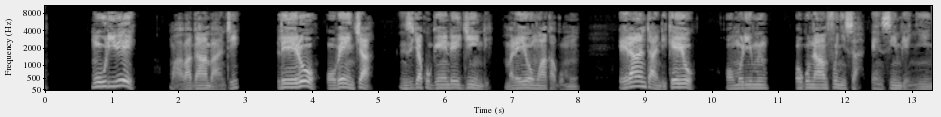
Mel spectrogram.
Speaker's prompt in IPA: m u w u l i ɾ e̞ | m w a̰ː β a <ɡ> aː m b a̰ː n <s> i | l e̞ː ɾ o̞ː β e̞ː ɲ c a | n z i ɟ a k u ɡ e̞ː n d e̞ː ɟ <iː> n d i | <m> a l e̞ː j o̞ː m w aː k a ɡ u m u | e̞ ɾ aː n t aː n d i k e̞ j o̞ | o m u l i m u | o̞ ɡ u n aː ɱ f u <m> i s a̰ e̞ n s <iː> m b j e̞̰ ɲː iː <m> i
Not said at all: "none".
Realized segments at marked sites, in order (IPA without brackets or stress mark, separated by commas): ɡ, t, iː, m, ɲ, iː, ɲ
